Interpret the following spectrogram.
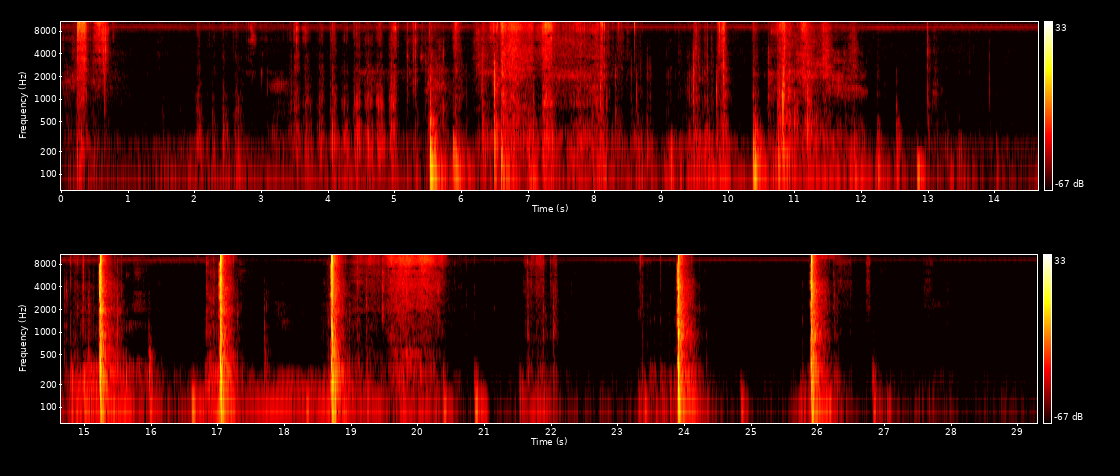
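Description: Corded electric staple gun firing staples one at a time to fasten glued wooden corner blocks into the corners of a wooden strainer frame: separate sharp shots a second or more apart, the five loudest in the second half. Quieter handling of the wood and glue in between.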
